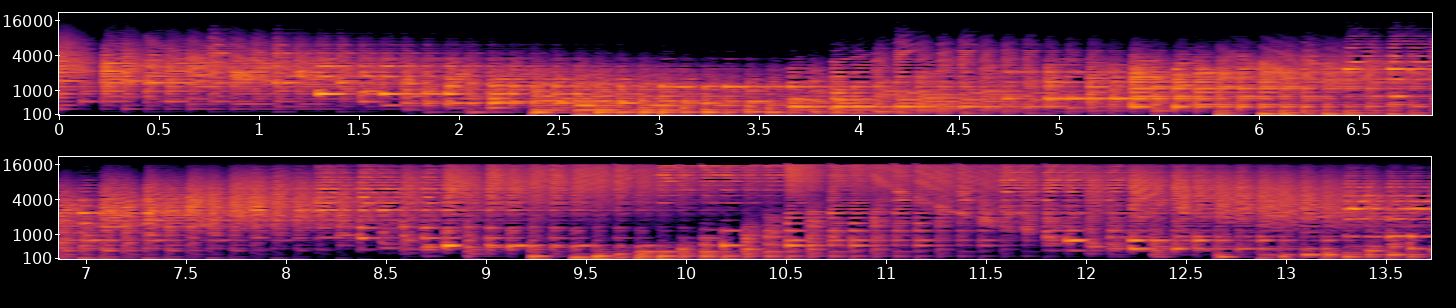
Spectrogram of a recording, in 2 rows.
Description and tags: some pads arpeggiated to play together with a flange and phase effect on them. 140 BPM
melody, trance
